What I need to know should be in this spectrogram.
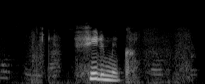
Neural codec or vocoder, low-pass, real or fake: none; 7.2 kHz; real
